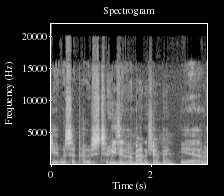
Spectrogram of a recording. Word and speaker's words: Urbana-Champaign: eight I think it was supposed he's in urbana-champaign yeah I'm saying it right yeah you bet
